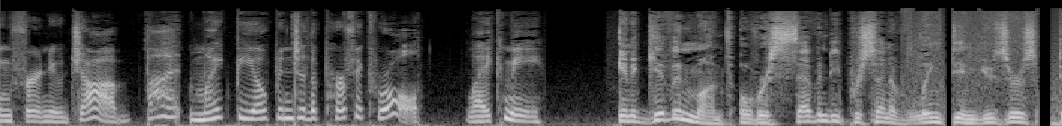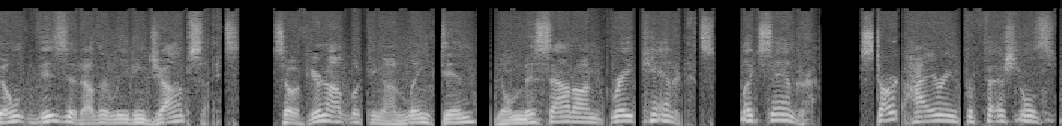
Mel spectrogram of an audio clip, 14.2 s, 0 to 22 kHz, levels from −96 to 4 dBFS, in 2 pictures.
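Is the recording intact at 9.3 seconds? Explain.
No. Low bit depth without dither runs from 6.01 s to the end. Samples are likely rounded to 5 bits, so the speech sounds grainy and quiet parts turn gritty.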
